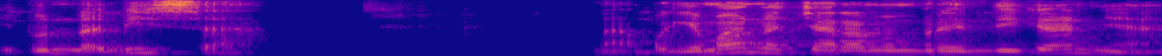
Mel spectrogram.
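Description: The background is quiet. A man's pitch swings very widely. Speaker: constitutional law expert; panelist. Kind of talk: webinar talk. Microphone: webcam.

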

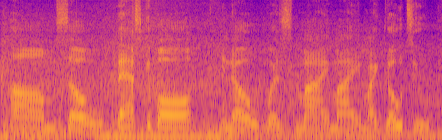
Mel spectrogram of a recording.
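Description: A man speaks with a dry sound and no echo. Loud background noise fills the recording. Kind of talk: casual vlog chat. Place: street. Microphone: phone near.

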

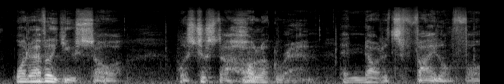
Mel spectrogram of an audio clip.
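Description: A fairly low-pitched male voice at a fairly slow pace. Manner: calm, gentle, grave.

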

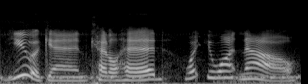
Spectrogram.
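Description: In a put-on character voice, a female-sounding speaker cackles at medium pitch and a fairly slow pace over clear background noise. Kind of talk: broken, simple grammar. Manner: gruff, confrontational.

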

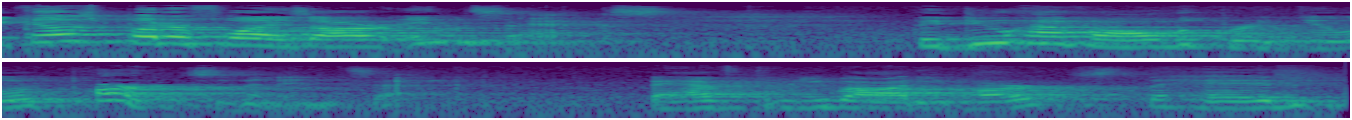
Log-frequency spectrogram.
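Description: A woman speaks in a high voice, with audible room echo. Light background noise sits behind her. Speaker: garden educator. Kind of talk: lecture. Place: classroom. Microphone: phone near.

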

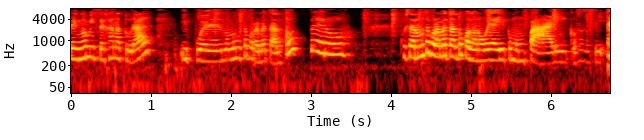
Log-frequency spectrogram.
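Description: A woman speaks at a very fast pace with a high pitch. Her intonation is lively. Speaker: beauty vlogger. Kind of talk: casual makeup tutorial chat. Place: bathroom. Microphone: phone near.

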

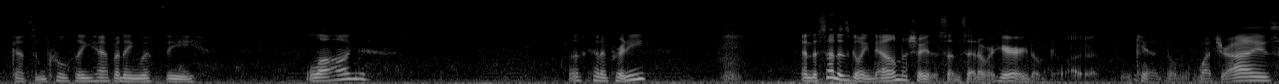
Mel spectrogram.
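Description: The speech comes at a fairly slow pace with long, frequent pauses and lively intonation. Light background noise sits under a dry sound with no echo. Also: man. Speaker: vlogger. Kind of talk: casual vlog chat. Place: waterside. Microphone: phone near.

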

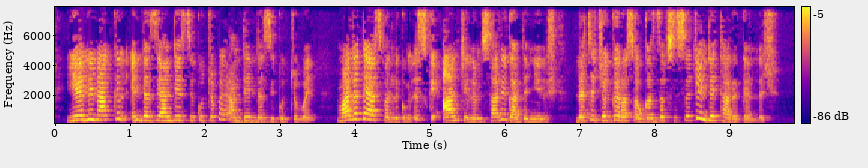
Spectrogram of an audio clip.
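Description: A woman's high-pitched voice carries lively intonation. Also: quiet background. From Ethiopia. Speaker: YouTuber, domestic worker in the Gulf; vlogger reacting to a video. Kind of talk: vlog monologue with advice. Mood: indignant, critical. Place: home room. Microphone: phone near.

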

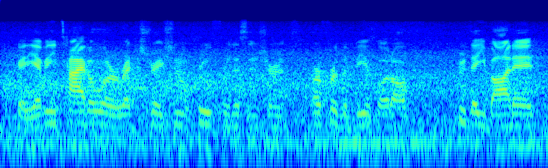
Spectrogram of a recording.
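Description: A man speaks at a very fast pace amid loud background noise. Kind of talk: traffic stop questioning. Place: street. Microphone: camera far.

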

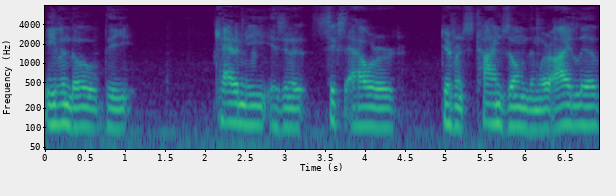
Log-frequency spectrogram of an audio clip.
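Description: A man speaks at a very slow pace with a fairly low pitch. His intonation is monotone and flat. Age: 70s. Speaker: retired photographer, art student. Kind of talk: testimonial talk to camera. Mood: calm, appreciative. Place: home room. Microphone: webcam.

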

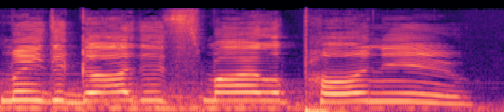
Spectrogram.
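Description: A woman's put-on character voice at a moderate pace, with music in the background. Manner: solemn, put-on voice.

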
